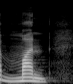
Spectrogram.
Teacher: मन यहाँ पर गुन्ना नहीं होगा, नून ज़ाहिर किया जाएगा।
